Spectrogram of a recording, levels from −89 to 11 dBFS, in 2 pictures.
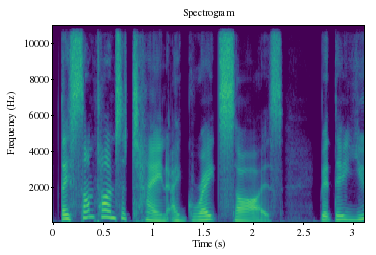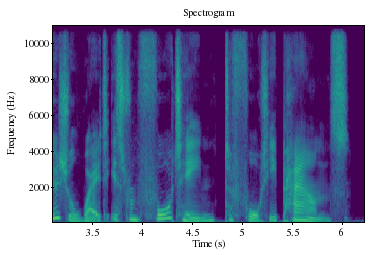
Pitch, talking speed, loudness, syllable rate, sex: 200 Hz, 155 wpm, -20 LUFS, 4.2 syllables/s, female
